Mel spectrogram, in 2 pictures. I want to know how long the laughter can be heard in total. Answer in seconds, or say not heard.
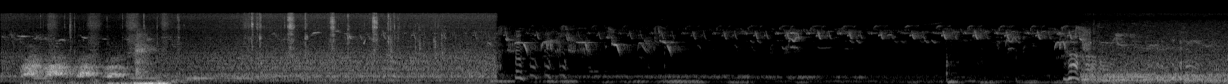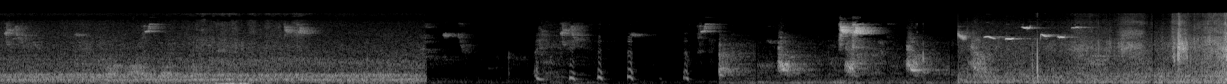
4 s.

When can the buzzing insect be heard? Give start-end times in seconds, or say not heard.
0.0-5.0, 10.8-16.6.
